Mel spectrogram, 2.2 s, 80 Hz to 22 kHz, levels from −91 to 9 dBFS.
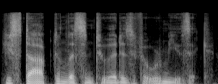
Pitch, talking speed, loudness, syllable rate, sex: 95 Hz, 300 wpm, -20 LUFS, 7.8 syllables/s, male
